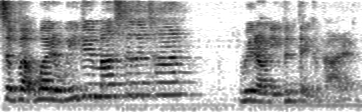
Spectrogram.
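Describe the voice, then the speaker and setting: A woman's voice: on the high side, lively intonation, a little fast, darkish tone, a little hiss or hum. A woman presenting a parent workshop, speaking to the audience with frequent questions and checks like "okay?". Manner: engaging, asks the audience often. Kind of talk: interactive workshop talk. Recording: echoey room from a distance.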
